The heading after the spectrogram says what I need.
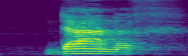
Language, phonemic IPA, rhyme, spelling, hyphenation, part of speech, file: Dutch, /ˈdaː.nəx/, -aːnəx, danig, da‧nig, adjective / adverb, Nl-danig.ogg
- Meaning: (adjective) considerable, serious; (adverb) completely, thoroughly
